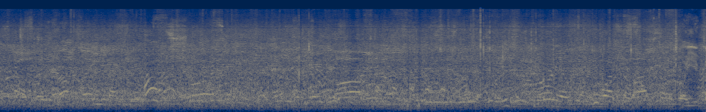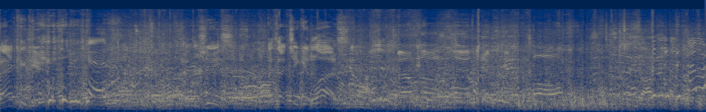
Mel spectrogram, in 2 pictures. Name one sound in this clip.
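A crowd murmurs and chatters steadily in a large open stadium.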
